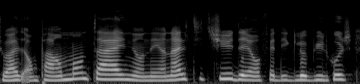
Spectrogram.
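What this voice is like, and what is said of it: Speaks French with an accent. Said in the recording (French): “mon accent”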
